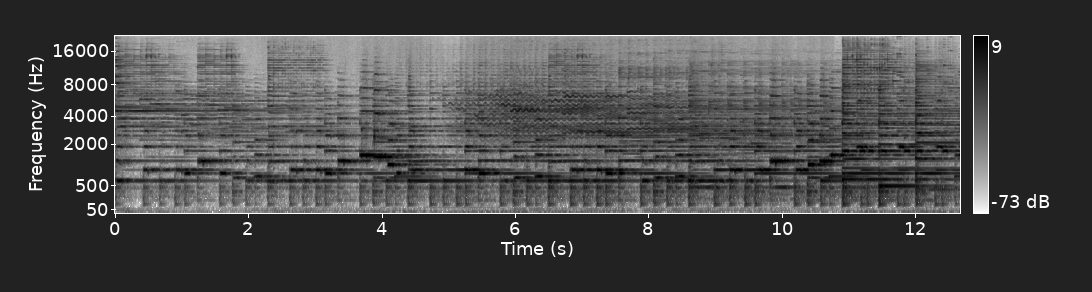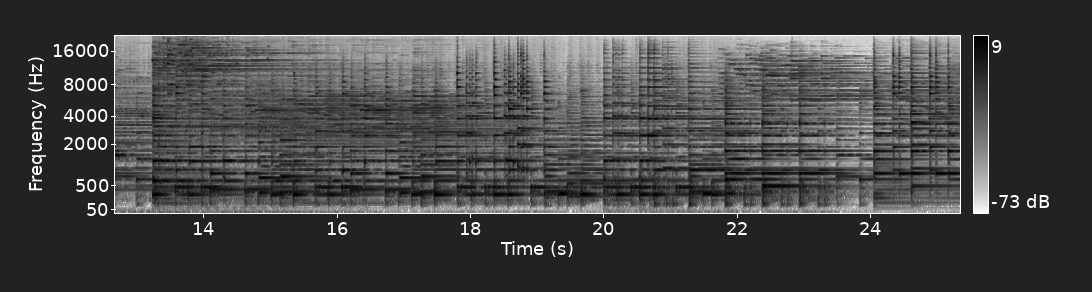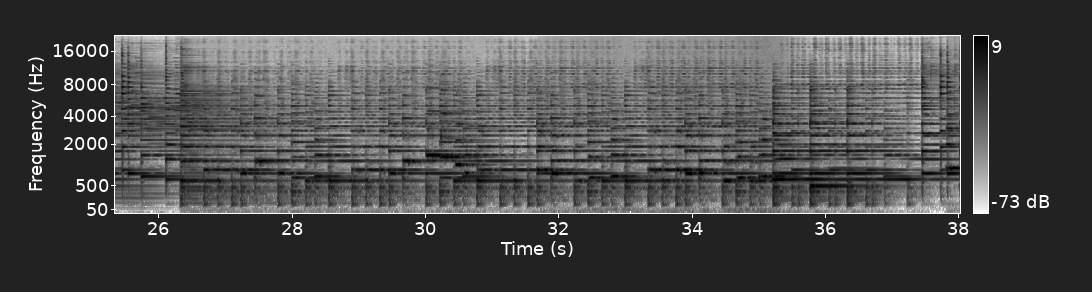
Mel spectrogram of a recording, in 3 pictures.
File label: Phrygian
